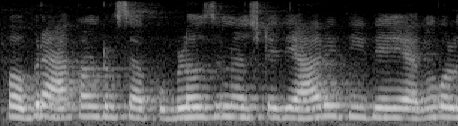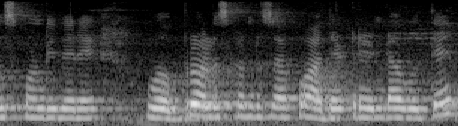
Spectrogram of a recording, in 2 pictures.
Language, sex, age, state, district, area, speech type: Kannada, female, 18-30, Karnataka, Hassan, rural, spontaneous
